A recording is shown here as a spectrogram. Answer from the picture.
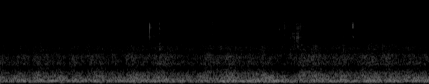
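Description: Faint steady background hum and hiss through the voice-chat line during a pause in speech, with a few faint clicks.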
